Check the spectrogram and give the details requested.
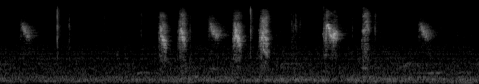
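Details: Eurasian tree sparrow on 19 June giving a lively run of bright, high chirps. A few isolated notes are followed by a rapid cluster of about eight loud tweets in under three seconds, then a final chirp, with a quiet background.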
